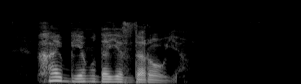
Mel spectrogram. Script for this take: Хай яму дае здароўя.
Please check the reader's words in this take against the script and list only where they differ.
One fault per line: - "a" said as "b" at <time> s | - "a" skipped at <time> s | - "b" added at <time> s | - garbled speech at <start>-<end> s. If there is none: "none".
none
